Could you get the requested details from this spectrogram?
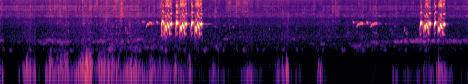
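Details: Sooty-headed bulbul song used to coax other birds into song: two short rapid phrases of four or five bubbly, liquid notes, over a low rumbling handling noise early on.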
